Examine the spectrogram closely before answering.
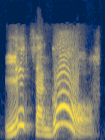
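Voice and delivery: high, loud game-hero cheer; Mario. Shown as a demonstration. Entertainer shows off voices to interviewer, high cartoon cheer. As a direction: pitch it way up, punchy cartoon shout. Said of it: "Like Mario".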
